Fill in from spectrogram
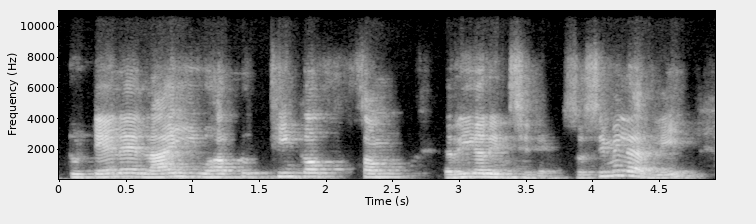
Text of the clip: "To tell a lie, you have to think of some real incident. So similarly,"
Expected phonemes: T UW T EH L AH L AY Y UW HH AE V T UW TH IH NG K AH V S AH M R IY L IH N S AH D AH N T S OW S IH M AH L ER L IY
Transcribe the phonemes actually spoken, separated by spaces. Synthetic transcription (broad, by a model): T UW T EH L AH N AY Y UW HH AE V T UW T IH NG K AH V S AH M R IY L IH N S AH D AH N T S OW S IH M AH L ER L IY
